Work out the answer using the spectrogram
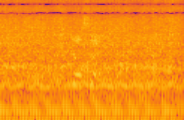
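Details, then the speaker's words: Snowblower after a choke-on, three or four primes, electric-button start: quick, even single-cylinder putter at a steady level; normal idle. "make sure the key is in it and then there's a button right here so you're just gonna hit the button it should fire right up"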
